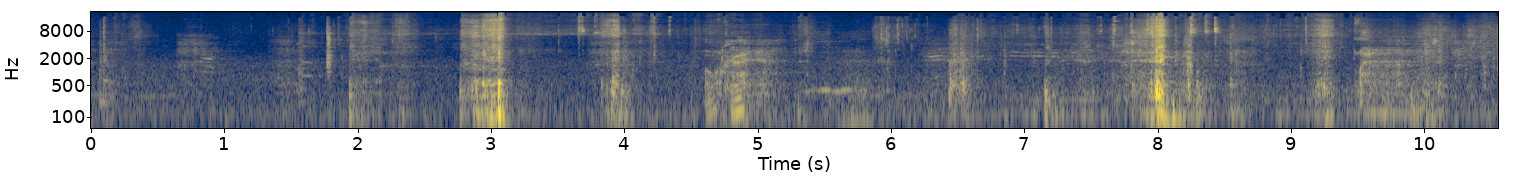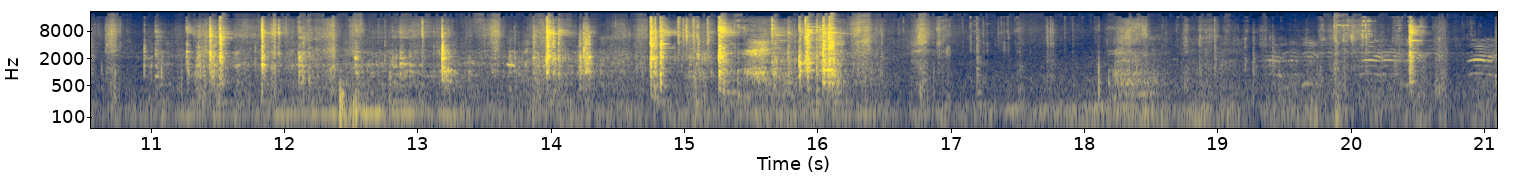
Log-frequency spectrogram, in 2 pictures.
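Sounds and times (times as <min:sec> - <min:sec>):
metal clinking on metal: 0:10.5 - 0:20.8.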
